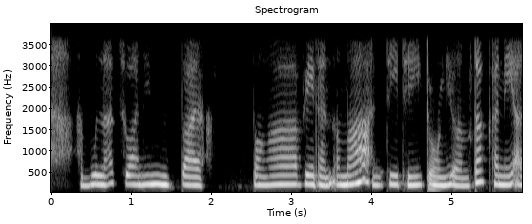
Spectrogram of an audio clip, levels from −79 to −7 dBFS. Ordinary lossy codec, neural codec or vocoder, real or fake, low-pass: none; codec, 16 kHz, 1 kbps, X-Codec, HuBERT features, trained on balanced general audio; fake; 3.6 kHz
